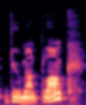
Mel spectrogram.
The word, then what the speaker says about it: du Mont Blanc: So let's talk about the ultra marathon du Mont Blanc.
